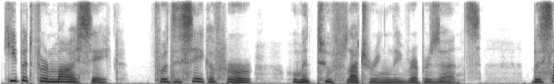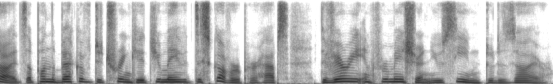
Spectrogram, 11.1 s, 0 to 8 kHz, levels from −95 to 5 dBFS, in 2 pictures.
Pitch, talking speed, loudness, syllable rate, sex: 200 Hz, 175 wpm, -18 LUFS, 5.4 syllables/s, female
